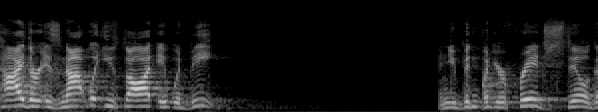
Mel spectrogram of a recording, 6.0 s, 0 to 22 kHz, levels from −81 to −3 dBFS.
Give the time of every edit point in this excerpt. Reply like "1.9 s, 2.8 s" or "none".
4.8 s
